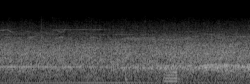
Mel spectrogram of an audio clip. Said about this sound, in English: It's the adulation from the crowd.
